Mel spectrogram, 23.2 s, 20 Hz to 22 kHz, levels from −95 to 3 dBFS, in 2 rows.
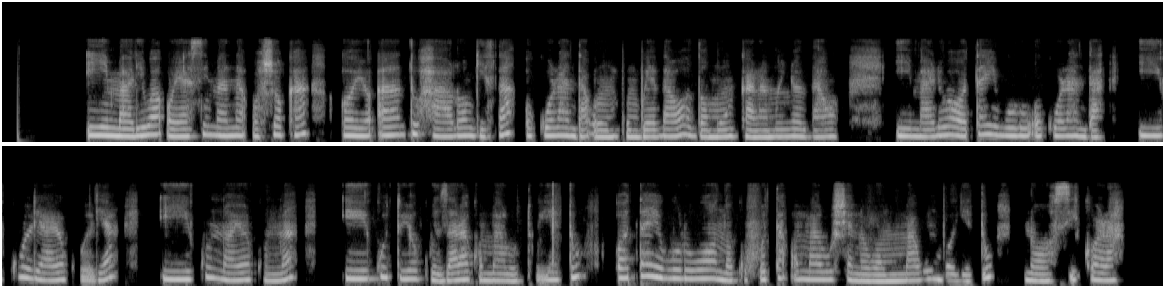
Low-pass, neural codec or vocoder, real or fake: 7.2 kHz; none; real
